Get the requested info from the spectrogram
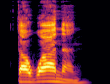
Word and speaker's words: tawanan: For example, tawanan ng problema. Tawanan ng problema. Tawanan ng problema. It means laugh at the problem. The focus is on the problem. Word for word it's tawanan ang problema.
